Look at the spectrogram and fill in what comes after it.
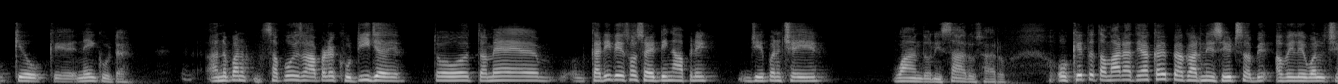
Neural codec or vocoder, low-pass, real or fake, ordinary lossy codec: codec, 16 kHz, 0.5 kbps, X-Codec, WavLM features, trained on Multilingual LibriSpeech; 7.2 kHz; fake; none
